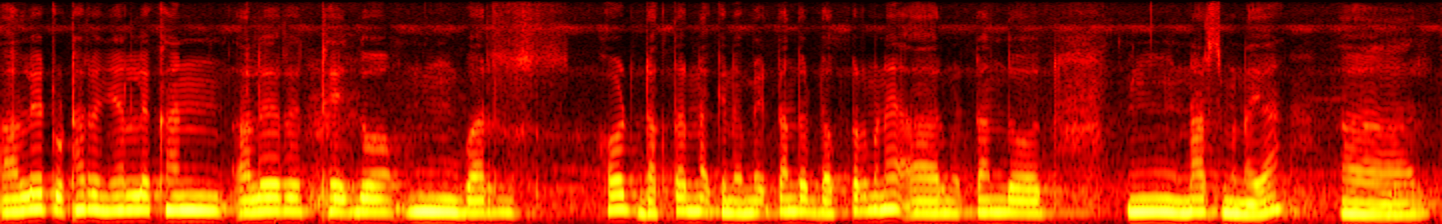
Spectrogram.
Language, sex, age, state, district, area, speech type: Santali, male, 18-30, West Bengal, Bankura, rural, spontaneous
